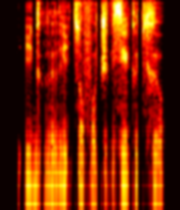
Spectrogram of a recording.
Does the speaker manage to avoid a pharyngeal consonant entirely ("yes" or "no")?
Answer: yes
